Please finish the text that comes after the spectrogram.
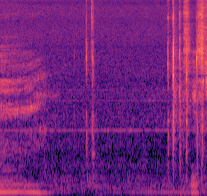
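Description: Brief clusters of key clicks on a computer keyboard as a Windows command is entered, faint and close, after a low hum at the start.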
